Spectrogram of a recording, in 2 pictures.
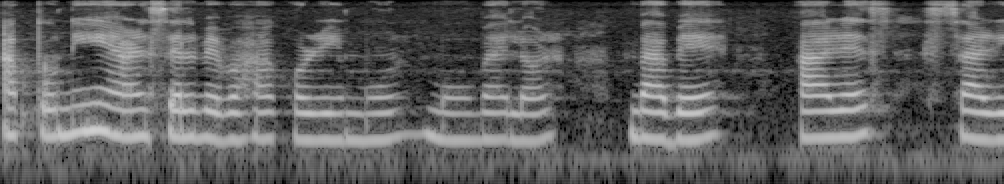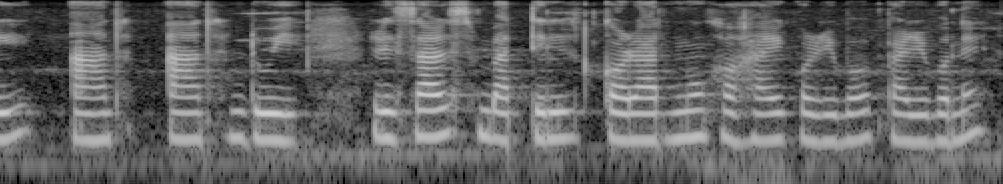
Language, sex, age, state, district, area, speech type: Assamese, female, 18-30, Assam, Dhemaji, urban, read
